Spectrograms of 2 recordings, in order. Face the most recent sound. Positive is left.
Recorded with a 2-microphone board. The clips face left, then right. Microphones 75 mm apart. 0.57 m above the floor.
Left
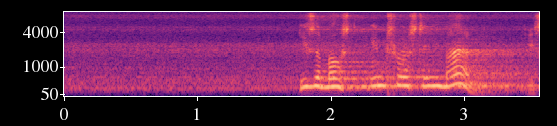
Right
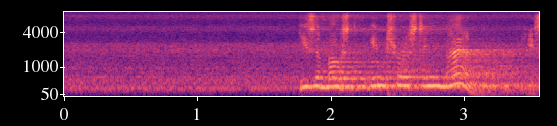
turn(degrees=30)  # may be behind; listen again after turning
